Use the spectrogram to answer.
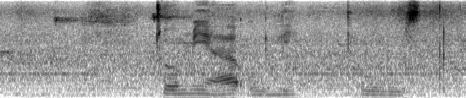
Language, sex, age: Venda, male, 26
